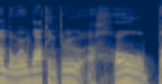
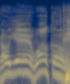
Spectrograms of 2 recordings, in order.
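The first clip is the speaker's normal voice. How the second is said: higher-pitched, gushing greeting; excited welcome; 9 semitones higher than usual. Retold or imitated. Festival manager greets the arriving band, excited welcome. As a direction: play an eager host welcoming the act.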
